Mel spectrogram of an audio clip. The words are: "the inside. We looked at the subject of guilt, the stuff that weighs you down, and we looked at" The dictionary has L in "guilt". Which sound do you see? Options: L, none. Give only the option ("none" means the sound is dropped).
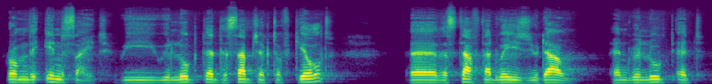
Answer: L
